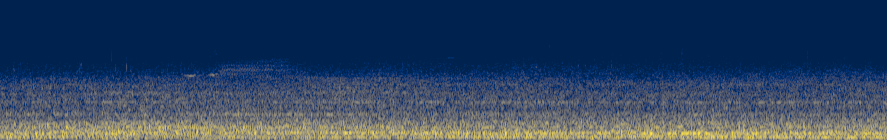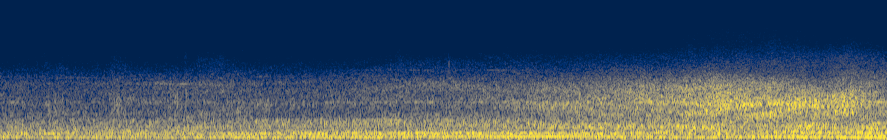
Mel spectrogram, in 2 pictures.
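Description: BNSF GE diesel locomotives pulling an empty unit grain train around a curve: a steady low engine drone that grows gradually louder as the train approaches, with a hiss of wheel and rail noise building over the last few seconds.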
